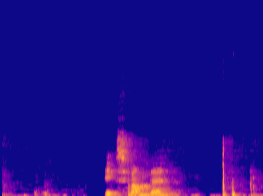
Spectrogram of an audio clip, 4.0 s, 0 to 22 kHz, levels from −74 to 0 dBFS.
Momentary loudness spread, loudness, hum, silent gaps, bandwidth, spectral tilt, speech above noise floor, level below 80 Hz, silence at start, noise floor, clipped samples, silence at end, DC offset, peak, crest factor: 22 LU; -18 LUFS; none; 1.40-1.56 s; 7.8 kHz; -6 dB/octave; 30 dB; -50 dBFS; 0.05 s; -46 dBFS; under 0.1%; 0 s; under 0.1%; -2 dBFS; 20 dB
